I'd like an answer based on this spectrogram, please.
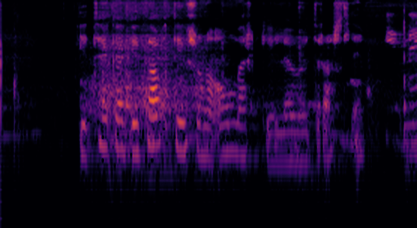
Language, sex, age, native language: Icelandic, female, 13, Icelandic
